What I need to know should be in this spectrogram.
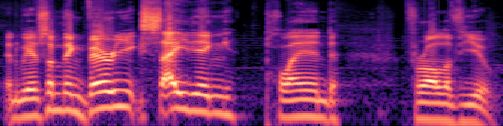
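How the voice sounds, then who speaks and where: A man's voice: medium pitch, expressive, a little fast, no echo, faint music behind. A young man hosting a gaming video, mixing casual chat with narration. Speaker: video creator, host.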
